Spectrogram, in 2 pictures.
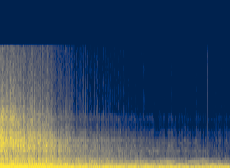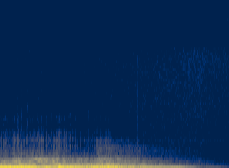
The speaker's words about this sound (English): we are here to show you our latest, greatest pedal, the Rooms. It's a stereo reverberation pedal with six different modes of operation. The first one we're going to see is the Rooms, a dope reverb.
